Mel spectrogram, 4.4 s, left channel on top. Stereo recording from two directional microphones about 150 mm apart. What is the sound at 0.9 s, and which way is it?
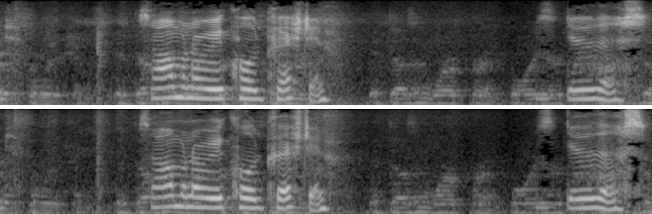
Speech, 85° right.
